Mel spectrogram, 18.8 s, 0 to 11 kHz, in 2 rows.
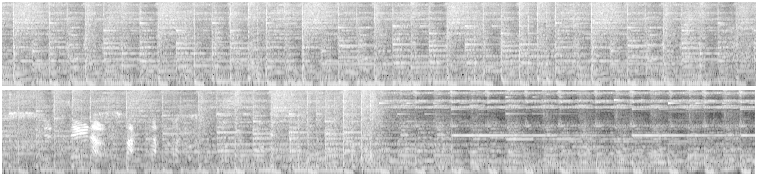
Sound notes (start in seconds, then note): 9.8 ha ha ha ha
